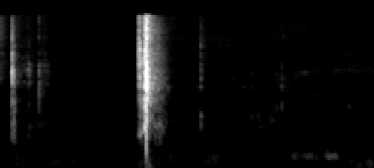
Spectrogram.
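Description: A bottle of Babe Rosé sparkling wine pops open with one sharp, loud burst and a brief fizzing hiss trailing off, preceded by a faint click, with quiet around it and no talking.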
